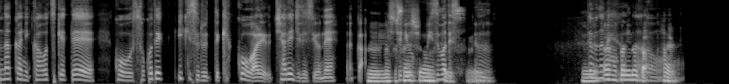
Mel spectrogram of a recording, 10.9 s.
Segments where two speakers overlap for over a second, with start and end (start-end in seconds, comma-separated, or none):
5.5-7.4, 8.8-10.2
